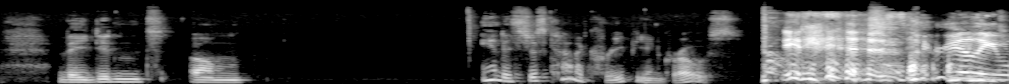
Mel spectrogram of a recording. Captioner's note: both laughing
